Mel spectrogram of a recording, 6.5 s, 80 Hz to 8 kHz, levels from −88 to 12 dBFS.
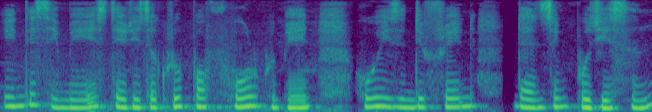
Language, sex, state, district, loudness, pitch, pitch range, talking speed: English, female, Sikkim, Gangtok, -16 LUFS, 220 Hz, 210-235 Hz, 145 wpm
